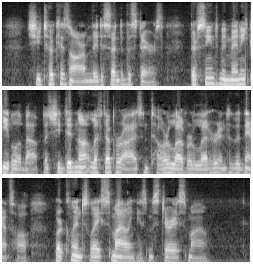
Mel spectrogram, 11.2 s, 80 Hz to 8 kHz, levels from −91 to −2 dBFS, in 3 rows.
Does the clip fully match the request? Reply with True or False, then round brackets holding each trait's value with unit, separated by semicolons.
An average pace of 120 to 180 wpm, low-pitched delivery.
False (205 wpm; 110 Hz)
